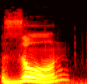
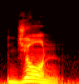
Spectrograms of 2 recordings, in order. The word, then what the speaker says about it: zone: example if i have the word zone they pronounce this as john if i have the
